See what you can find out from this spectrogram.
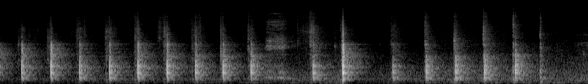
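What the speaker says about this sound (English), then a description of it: "I'm just gonna cut the tips off of there." Scallions being chopped with a knife on a cutting board, about fifteen sharp, evenly spaced chops in a steady rhythm, close and loud, with no talking.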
